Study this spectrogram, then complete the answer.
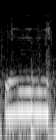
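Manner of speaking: ordinary talk, nothing marked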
